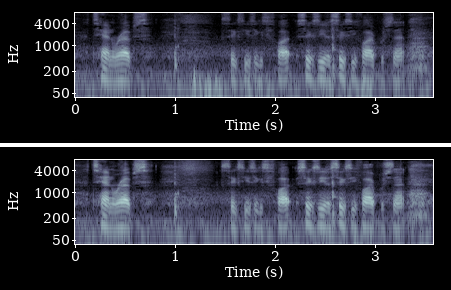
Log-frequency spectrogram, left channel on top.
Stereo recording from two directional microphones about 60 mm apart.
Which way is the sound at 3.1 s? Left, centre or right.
Left.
